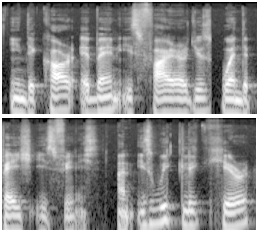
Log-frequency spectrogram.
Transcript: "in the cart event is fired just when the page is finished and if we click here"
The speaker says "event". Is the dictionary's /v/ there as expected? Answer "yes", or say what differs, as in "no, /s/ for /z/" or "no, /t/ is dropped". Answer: no, /b/ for /v/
